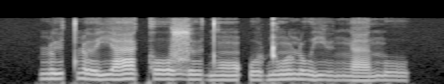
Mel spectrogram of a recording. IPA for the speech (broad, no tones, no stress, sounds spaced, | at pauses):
ɳ y t ɳ ø j æ k o ɮ ʉ d õ ʔ u ɖ ũ ɳ u j y ŋ æ n u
